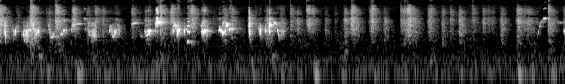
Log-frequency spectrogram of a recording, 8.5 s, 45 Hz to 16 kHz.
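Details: Female budgerigar kept as a pet, chattering in imitation of the Star Wars droid R2-D2: fast warbled chirps, bleeps and squawky notes tumbling together for about eight seconds, loudest near the middle and fading to softer clicks.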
